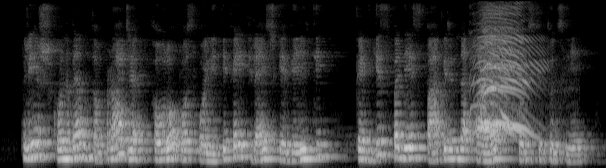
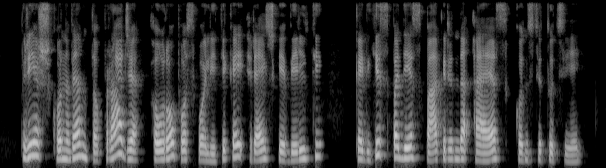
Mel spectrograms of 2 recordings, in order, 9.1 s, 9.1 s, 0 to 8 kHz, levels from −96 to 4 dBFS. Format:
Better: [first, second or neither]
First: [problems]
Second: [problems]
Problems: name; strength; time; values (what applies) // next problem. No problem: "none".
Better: second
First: background sound (Cheering); 2 dB below the speech // room echo; dies away in 0.7 s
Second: none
